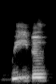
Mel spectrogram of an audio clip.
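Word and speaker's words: Ouidah: I think it's XWEIDA, and I think it's pronounced Ouida. Ouida.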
